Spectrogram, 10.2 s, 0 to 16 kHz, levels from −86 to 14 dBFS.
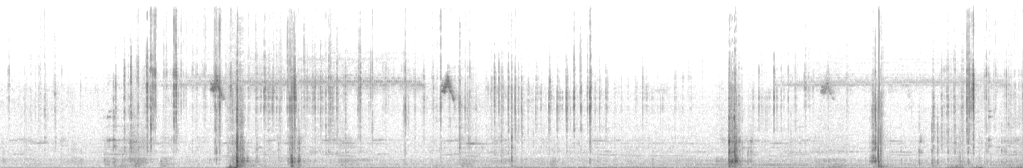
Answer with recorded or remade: recorded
